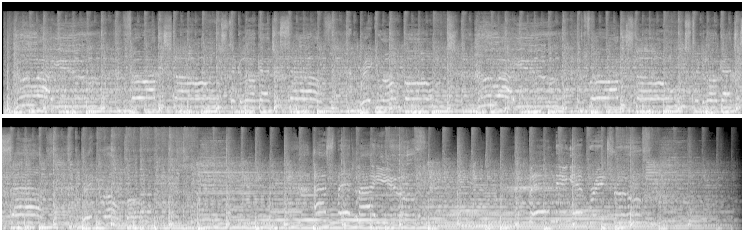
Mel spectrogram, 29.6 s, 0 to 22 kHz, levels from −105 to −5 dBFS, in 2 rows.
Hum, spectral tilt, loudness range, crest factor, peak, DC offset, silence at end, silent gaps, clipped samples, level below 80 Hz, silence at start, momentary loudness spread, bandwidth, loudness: none; -5 dB/octave; 1 LU; 12 dB; 0 dBFS; under 0.1%; 0.2 s; none; under 0.1%; -22 dBFS; 0 s; 3 LU; 15.5 kHz; -13 LUFS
